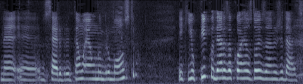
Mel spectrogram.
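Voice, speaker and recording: A woman's voice: a little high, steady tone, moderate pace, warm tone. Woman explaining as a neuropsychologist. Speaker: neuropsychologist, guest. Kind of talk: studio interview.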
